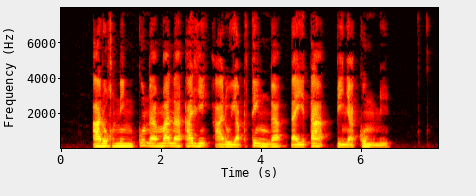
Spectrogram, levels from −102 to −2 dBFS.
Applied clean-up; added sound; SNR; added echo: none; none; none; none.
